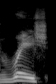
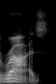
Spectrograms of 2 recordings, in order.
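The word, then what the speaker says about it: Ra's: the way I know the actual pronunciation is re and not RZ but that's how he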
